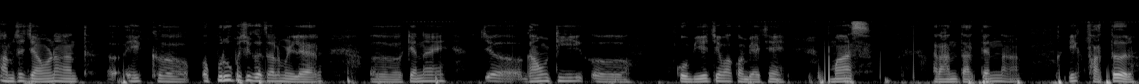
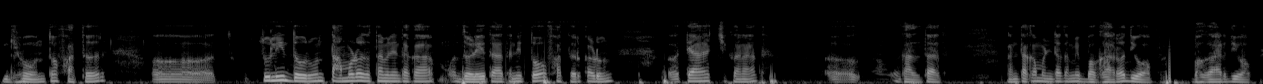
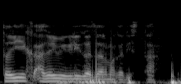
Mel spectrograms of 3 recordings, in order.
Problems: constant background noise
